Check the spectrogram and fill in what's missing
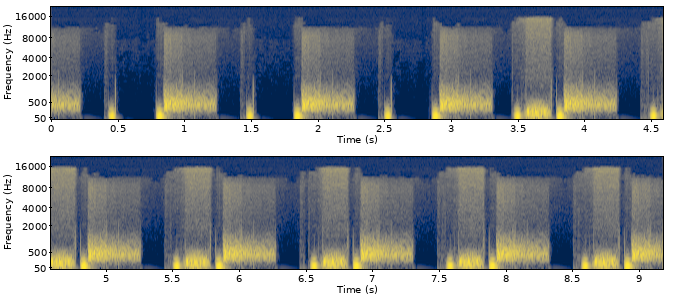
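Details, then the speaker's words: Moderate to severe aortic regurgitation: diastolic murmur first, then a systolic ejection flow murmur from the large stroke volume across the deformed aortic valve, peaking in early systole without significant aortic stenosis. "This murmur results from the large stroke volume ejected across the deformed aortic valve during cy. This murmur typically peaks in the first half of cy in the absence of significant aortic stenosis."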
